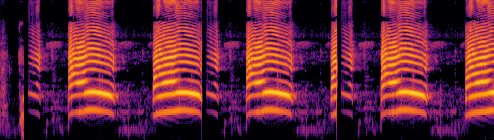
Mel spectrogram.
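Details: Indian peafowl, a peacock kept at a dairy and walking around, gives loud, nasal, strongly harmonic calls about a second long. Each is slightly arched in pitch, repeated six times with short silent gaps between, no other clear sounds.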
